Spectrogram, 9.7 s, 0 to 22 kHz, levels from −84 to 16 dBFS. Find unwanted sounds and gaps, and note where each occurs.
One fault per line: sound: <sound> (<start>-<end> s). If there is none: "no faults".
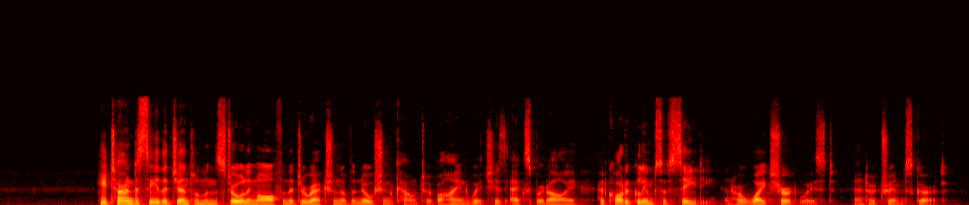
no faults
